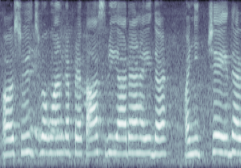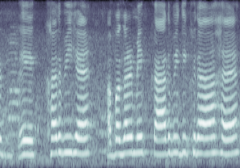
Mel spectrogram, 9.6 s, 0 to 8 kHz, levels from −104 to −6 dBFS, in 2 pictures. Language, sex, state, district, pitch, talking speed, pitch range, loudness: Hindi, female, Bihar, West Champaran, 275 Hz, 150 wpm, 265-285 Hz, -15 LUFS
